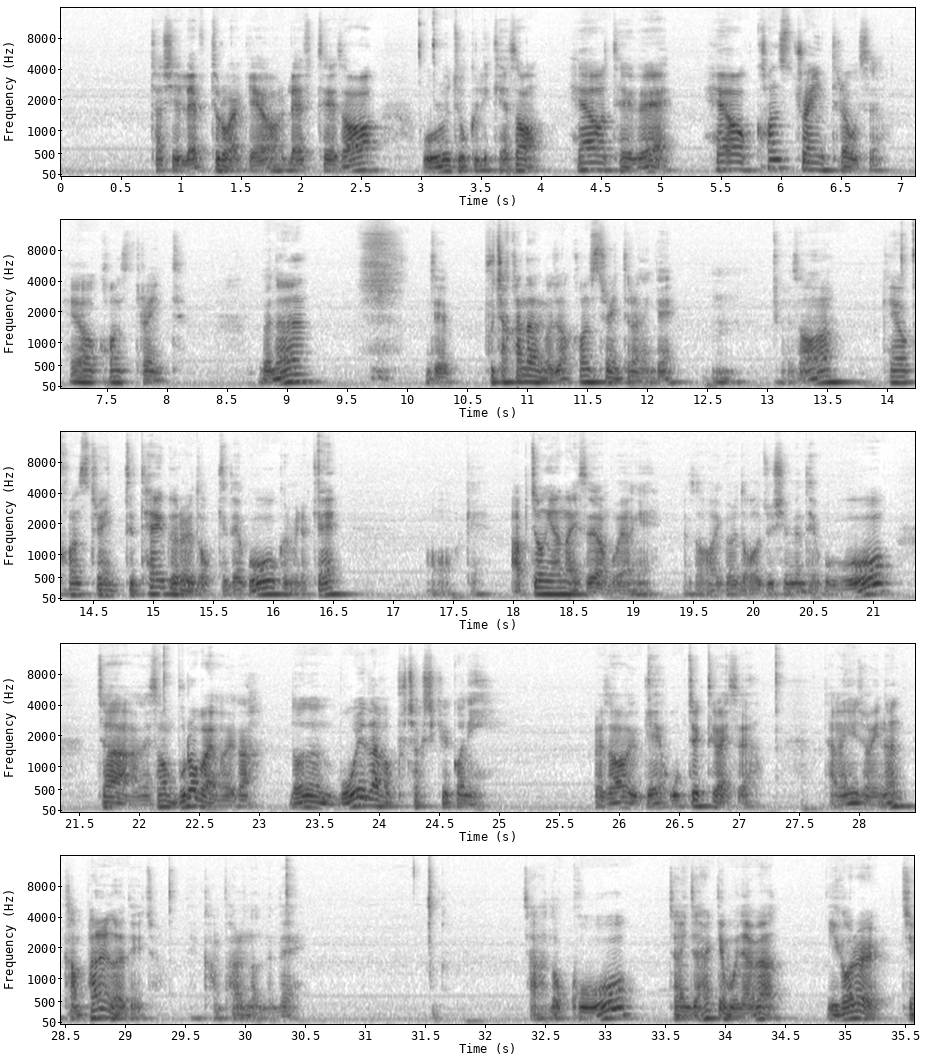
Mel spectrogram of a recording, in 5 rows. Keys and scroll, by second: 15.3 ctrl+2, 19.7 Escape, 26.1 ctrl+2, 27.7 Escape.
